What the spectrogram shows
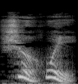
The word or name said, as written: she4hui4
